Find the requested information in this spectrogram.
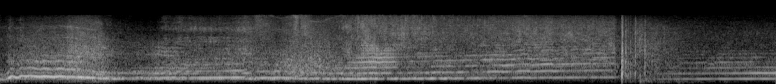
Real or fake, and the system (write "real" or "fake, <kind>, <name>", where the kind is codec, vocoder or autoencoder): real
